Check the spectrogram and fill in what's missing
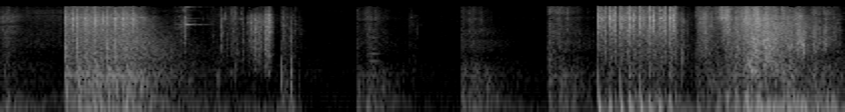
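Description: Automatic rifle fire during a Counter-Strike match, loud rattling bursts separated by brief gaps and quieter stretches, with the sustained spray returning near the end, close and without talk.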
